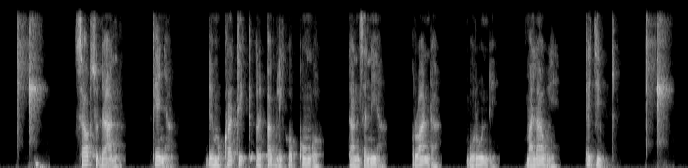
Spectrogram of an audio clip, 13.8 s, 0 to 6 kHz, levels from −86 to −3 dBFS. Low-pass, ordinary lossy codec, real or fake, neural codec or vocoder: 5.4 kHz; none; fake; vocoder, 44.1 kHz, 80 mel bands, Vocos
